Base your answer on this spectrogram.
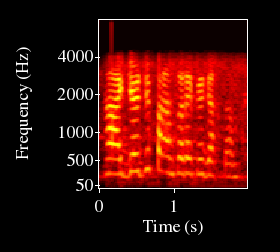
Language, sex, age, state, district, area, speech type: Kashmiri, female, 18-30, Jammu and Kashmir, Kulgam, rural, conversation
